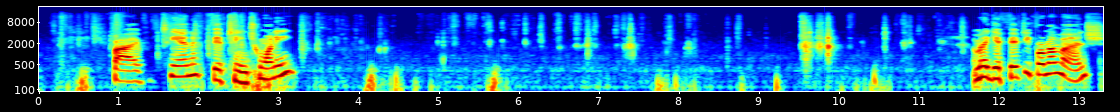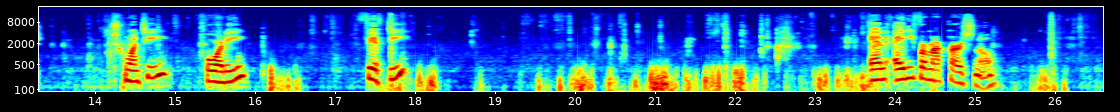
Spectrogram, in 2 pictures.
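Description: Paper banknotes rustle and crinkle close by.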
